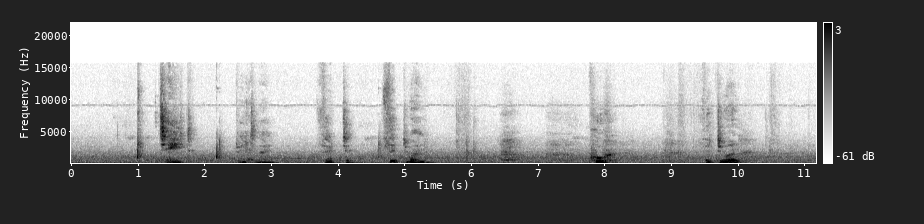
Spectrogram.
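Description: A young man grunts with effort close by.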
